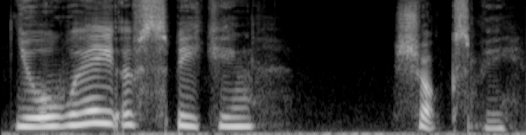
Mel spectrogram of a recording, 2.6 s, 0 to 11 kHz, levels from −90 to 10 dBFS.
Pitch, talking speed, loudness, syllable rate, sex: 235 Hz, 135 wpm, -16 LUFS, 3.8 syllables/s, female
